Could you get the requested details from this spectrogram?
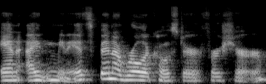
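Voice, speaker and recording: A woman with an unremarkable speaking voice talks at a fairly slow pace and medium pitch. The recording is very clean, with a silent background. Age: 60s. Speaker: life coach. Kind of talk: testimony. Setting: live stream.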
